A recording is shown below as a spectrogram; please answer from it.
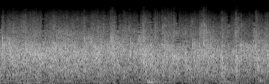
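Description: Loud, dense applause fills a radio panel-game studio, a broad steady wash of many hands clapping at once with no voices standing out.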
